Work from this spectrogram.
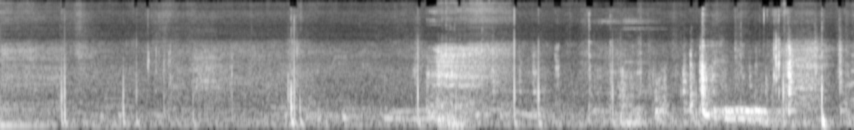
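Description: Lal Cheena pigeons coo softly in short bursts, with a rustle of wings and scattered bird sounds nearby; no talking.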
